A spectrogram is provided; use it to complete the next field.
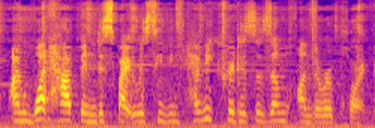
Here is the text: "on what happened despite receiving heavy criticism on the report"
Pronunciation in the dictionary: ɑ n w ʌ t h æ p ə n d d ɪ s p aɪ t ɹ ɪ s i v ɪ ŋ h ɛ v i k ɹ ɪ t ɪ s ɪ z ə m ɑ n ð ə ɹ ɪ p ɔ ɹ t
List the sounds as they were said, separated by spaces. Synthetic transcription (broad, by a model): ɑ n w ʌ t h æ p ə n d d ɪ s p aɪ t ɹ ɪ s i v ɪ ŋ h ɛ v i k ɹ ɪ t ɪ s ɪ z ə m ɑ n ð ə ɹ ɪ p ɔ ɹ t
